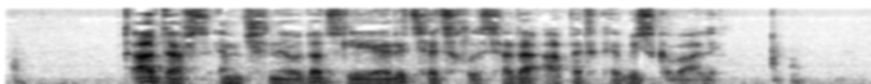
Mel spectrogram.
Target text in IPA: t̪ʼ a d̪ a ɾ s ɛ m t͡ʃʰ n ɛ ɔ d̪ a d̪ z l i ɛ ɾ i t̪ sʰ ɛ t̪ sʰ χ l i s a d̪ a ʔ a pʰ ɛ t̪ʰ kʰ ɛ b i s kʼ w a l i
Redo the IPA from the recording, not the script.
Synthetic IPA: t̪ʼ a d̪ a ɾ s ɛ m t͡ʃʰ n ɛ ɔ d̪ a d̪ z l i ɛ ɾ i t̪ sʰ ɛ t̪ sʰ χ l i s a d̪ a ʔ a pʰ ɛ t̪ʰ kʰ ɛ b i s kʼ v a l i

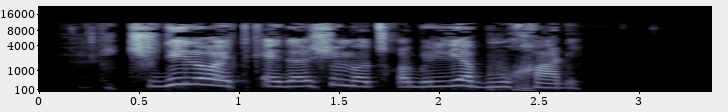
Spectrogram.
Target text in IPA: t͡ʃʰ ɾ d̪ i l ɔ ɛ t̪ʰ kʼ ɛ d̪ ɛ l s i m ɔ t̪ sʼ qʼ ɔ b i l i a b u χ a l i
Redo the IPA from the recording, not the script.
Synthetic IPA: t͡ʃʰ ɾ d̪ i l ɔ ɛ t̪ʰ kʼ ɛ d̪ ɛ l ʃ i m ɔ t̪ sʼ qʼ ɔ b i l i a b u χ a ɾ i

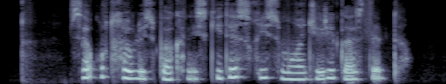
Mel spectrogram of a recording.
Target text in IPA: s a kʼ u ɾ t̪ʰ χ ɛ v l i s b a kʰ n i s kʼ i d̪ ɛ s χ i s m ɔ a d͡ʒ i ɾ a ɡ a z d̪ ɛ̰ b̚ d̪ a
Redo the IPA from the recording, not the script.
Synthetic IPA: s a kʼ u ɾ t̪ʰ χ ɛ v l i s b a kʰ n i s kʼ i d̪ ɛ s χ i s m ɔ a d͡ʒ i ɾ i ɡ a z d̪ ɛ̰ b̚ d̪ a

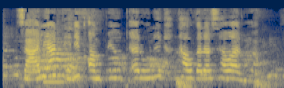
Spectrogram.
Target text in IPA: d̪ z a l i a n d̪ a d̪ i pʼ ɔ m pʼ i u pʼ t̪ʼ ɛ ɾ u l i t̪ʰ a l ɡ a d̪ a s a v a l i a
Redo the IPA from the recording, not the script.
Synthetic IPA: d̪ z a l i a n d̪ i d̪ i kʼ ɔ m pʼ i u p t̪ʼ ɛ ɾ u l i t̪ʰ a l ɡ a d̪ a s a v a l i a

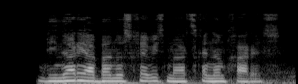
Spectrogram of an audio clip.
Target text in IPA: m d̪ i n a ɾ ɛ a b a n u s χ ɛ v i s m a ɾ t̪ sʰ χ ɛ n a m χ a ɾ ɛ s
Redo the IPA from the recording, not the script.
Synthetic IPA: m d̪ i n a ɾ ɛ a b a n ɔ s χ ɛ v i s m a ɾ t̪ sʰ χ ɛ n a m χ a ɾ ɛ s

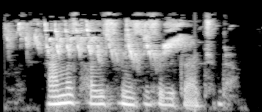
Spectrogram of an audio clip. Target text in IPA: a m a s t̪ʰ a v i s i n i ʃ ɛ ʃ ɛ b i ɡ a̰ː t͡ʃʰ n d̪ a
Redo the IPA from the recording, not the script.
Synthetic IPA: a m a s t̪ʰ a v i s i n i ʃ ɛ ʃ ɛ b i ɡ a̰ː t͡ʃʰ n d̪ a

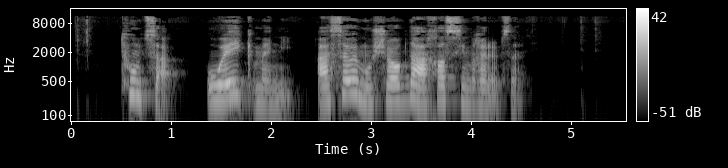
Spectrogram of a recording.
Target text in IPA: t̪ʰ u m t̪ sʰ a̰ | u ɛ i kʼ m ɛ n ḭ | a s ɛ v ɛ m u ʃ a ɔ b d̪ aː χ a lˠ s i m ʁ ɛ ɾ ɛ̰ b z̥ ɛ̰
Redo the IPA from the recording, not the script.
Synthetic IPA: t̪ʰ u m t̪ sʰ a̰ | u ɛ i kʼ m ɛ n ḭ | a s ɛ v ɛ m u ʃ a ɔ b d̪ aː χ a lˠ s i m ʁ ɛ ɾ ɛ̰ b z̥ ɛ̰

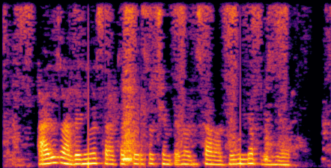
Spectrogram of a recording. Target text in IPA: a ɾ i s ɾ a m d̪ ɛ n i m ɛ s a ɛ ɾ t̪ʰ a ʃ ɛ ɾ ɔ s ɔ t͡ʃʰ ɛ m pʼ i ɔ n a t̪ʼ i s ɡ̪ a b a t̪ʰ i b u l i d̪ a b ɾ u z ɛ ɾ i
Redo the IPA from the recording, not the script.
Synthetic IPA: a ɾ i s ɾ a m d̪ ɛ n i m ɛ s a ɛ ɾ t̪ʰ a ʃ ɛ ɾ ɔ s ɔ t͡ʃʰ ɛ m pʼ i ɔ n a t̪ʼ i s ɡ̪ a m a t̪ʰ ɛ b u l i d̪ a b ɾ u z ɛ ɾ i

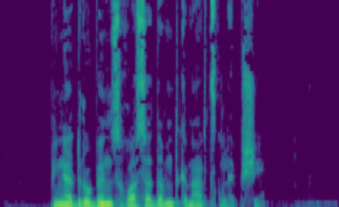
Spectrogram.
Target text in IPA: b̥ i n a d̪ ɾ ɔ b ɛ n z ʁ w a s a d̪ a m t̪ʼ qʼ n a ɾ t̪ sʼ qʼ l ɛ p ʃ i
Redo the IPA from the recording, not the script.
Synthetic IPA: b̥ i n a d̪ ɾ ɔ b ɛ n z ʁ w a s a d̪ a m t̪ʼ kʼ n a ɾ t̪ sʼ qʼ l ɛ p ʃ i

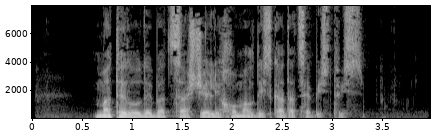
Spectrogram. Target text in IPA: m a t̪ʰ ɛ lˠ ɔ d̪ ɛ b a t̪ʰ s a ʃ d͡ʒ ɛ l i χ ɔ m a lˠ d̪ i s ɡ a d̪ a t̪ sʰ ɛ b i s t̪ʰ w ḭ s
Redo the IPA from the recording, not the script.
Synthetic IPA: m a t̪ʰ ɛ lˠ ɔ d̪ ɛ b a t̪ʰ s a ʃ d͡ʒ ɛ l i χ ɔ m a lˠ d̪ i s ɡ a d̪ a t̪ sʰ ɛ b i s t̪ʰ w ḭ s

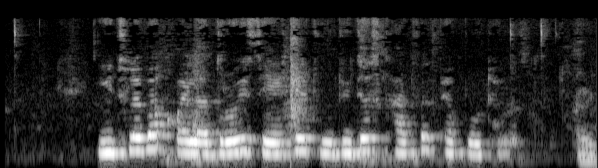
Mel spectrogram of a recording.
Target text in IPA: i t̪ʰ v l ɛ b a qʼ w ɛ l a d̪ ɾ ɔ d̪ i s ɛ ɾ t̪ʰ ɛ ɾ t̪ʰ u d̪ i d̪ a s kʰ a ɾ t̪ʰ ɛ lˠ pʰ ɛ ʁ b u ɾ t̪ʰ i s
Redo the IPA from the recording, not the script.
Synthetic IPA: i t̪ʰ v l ɛ b a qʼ w ɛ l a d̪ ɾ ɔ i s ɛ ɾ t̪ʰ ɛ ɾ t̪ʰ u d̪ i d̪ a s kʰ a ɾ t̪ʰ ɛ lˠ pʰ ɛ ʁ b u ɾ t̪ʰ ɛ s

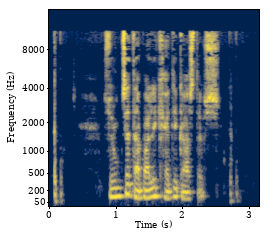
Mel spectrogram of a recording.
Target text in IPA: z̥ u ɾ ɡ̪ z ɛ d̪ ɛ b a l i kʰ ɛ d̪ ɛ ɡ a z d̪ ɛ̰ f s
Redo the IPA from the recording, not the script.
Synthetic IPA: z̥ u ɾ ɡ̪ z ɛ d̪ a b a l i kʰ ɛ d̪ i ɡ a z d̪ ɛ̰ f s

